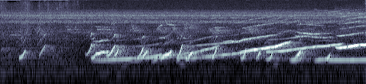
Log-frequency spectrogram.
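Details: Territorial song of white-handed gibbons competing with neighbouring groups: a few soft whoops, then a loud accelerating series of rising notes climbing steadily in pitch into long sliding wails over a sustained tone.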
